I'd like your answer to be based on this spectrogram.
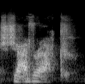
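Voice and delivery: big Irish bruiser screaming a name; Irish shout. Pretend. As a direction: bellow the name like an angry Irishman. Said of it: "screaming at you in an Irish accent".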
